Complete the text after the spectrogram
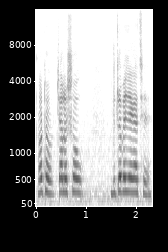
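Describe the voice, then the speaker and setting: A woman's voice: high-pitched, flat delivery, normal speed. A mother scolding and coaxing her small child to go to sleep at home at night. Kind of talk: casual scolding at bedtime. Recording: home recording with background noise.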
